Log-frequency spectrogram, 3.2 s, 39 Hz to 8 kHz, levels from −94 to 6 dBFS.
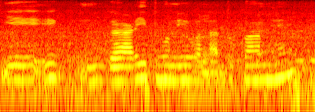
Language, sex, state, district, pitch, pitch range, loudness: Hindi, female, Bihar, Katihar, 180 Hz, 175-190 Hz, -19 LUFS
